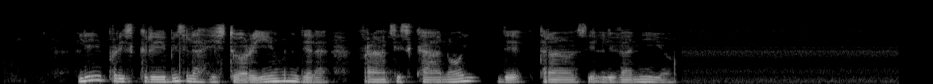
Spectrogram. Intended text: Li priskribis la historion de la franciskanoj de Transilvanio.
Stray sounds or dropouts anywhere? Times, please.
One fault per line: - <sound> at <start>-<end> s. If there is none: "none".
none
